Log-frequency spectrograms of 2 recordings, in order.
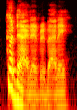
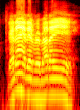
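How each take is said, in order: First: It is said in an ordinary reading voice. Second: It is said in an imitated cartoon-character voice. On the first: "I said that wrong" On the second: "That was the worst Yakko impression ever"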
